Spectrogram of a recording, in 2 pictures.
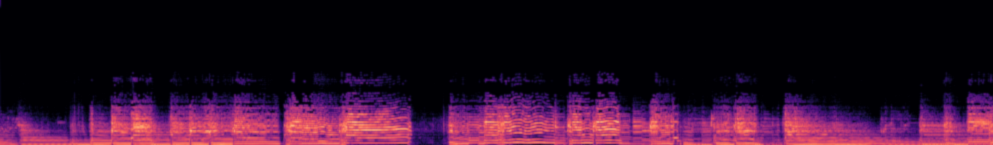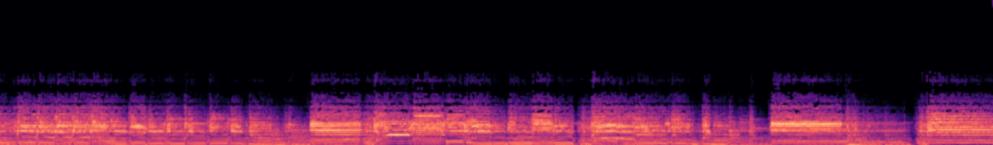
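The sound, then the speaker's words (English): Electric guitar played through an amp's distortion dirt channel for a bluesy tone, loud gritty riffs and chords with bent, wavering notes, continuous except for one brief gap early on. “Let's put on the dirt channel and let's do a bit of fun with that.”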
